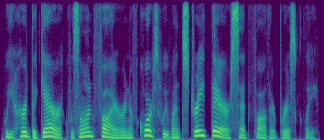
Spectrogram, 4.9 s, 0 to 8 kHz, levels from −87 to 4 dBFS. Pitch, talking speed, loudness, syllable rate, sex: 190 Hz, 210 wpm, -19 LUFS, 4.7 syllables/s, female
